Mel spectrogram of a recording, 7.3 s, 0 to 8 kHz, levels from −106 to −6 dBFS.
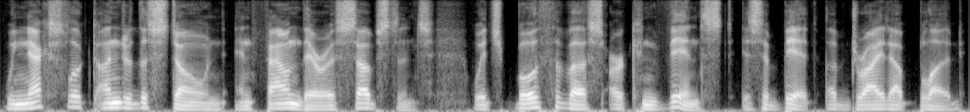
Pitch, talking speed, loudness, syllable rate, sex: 105 Hz, 200 wpm, -19 LUFS, 5.0 syllables/s, male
